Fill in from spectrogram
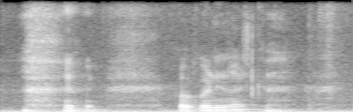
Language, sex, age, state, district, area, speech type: Goan Konkani, male, 60+, Goa, Tiswadi, rural, spontaneous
